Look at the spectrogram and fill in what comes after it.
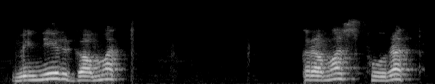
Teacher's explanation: हा जो त अर्धा दिसतोय क्र च्या अलीकडे आणि पुढच्या क च्या अलीकडे, त्याचा उच्चार अर्धाच करायचा.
